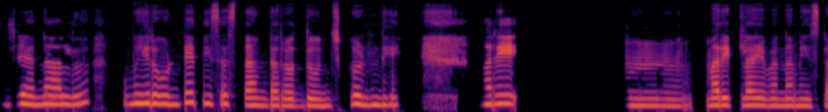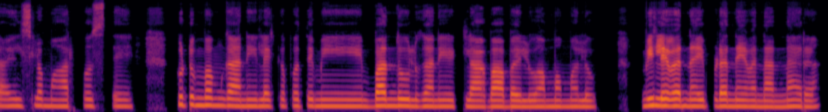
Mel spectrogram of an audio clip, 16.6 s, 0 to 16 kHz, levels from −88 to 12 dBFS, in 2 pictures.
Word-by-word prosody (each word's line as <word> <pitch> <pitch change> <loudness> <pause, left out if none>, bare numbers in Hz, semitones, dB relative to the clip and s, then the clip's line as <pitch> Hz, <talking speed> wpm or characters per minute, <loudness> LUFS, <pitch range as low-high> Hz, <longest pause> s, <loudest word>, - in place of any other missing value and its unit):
జనాలు, 270 -1 +1 0.5
మీరు 300 -1 +4
ఉంటే 260 +4 0
తీసేస్తా 280 -3 -2
అంటారు. 230 0 -2
వద్దు 215 +2 -3
ఉంచుకోండి. 250 +3 -1 0.9
మరి 285 +1 +5 1.2
హ్మ్. 225 -1 -4 0.3
మరి 240 0 +4
ఇట్లా 235 +1 -3
ఏమన్నా 225 0 -2
మీ 225 - -2
స్టైల్స్‌లో 220 +1 -3
మార్పు 210 +1 -4
వస్తే 210 0 -6 0.6
కుటుంబం 245 -2 +2
కానీ, 215 -1 +3
లేకపోతే 215 +1 -3
మీ 215 0 0 0.5
బంధువులు 220 -1 +4
గాని, 205 0 +1
ఇట్లా 200 0 0 0.2
బాబాయిలు, 195 0 +2
అమ్మమ్మలు 200 0 -2 0.6
వీళ్ళు 230 0 +9
ఏమన్నా 215 -1 +4
ఎప్పుడన్నా 210 -1 +1
ఏమన్నా 195 -1 -1
అన్నారా? 200 +1 -1
220 Hz, 110 wpm, -25 LUFS, 205-245 Hz, 1.2 s, వీళ్ళు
